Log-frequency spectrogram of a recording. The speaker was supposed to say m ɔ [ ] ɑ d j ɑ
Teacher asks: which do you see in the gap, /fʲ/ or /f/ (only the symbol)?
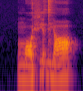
fʲ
